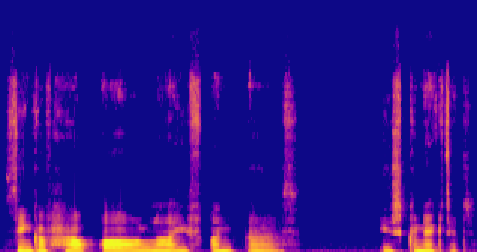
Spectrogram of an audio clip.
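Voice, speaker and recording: A man with a fairly low voice guides a meditation. He speaks extremely slowly, in short soothing phrases. Long, measured pauses separate each instruction.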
